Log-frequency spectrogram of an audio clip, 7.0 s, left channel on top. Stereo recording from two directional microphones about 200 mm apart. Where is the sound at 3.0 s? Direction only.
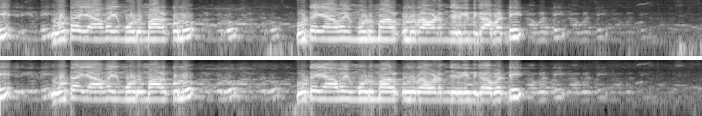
35° left (ahead or behind).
